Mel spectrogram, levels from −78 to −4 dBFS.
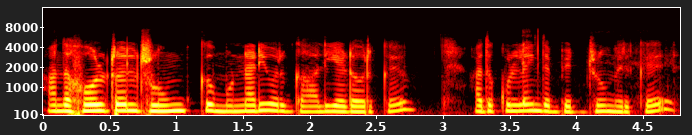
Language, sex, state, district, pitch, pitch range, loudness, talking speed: Tamil, female, Tamil Nadu, Nilgiris, 195 Hz, 185-210 Hz, -17 LUFS, 165 wpm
